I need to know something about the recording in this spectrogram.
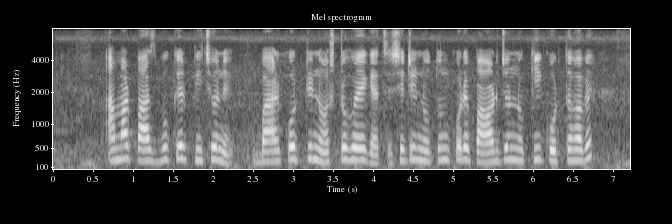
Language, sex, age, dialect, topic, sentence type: Bengali, female, 25-30, Standard Colloquial, banking, question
